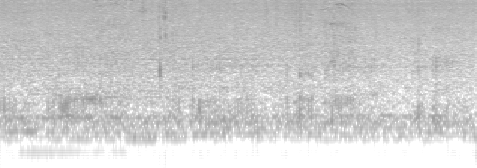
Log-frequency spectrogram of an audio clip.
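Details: Domestic cat purring softly and steadily, a low rumbling throb that rises and falls in a continuous rhythm, recorded quietly indoors with faint clicks in the background.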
